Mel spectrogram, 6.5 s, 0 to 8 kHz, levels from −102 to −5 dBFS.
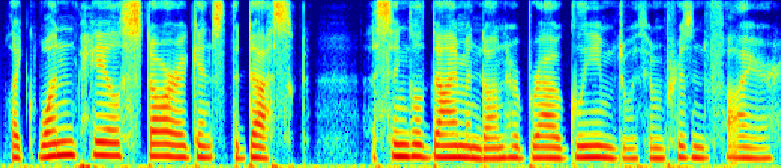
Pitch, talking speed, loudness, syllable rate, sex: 200 Hz, 155 wpm, -19 LUFS, 4.4 syllables/s, female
